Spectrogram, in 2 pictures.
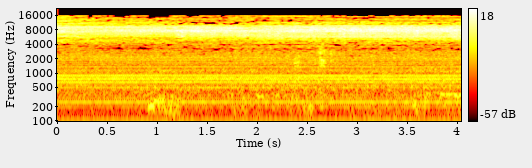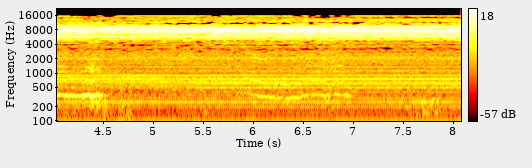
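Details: Steady high-pitched hiss and whine of a nebulizer compressor running a budesonide treatment through a face mask for a child who has often needed extra oxygen, with faint child sounds underneath; normal device noise.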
